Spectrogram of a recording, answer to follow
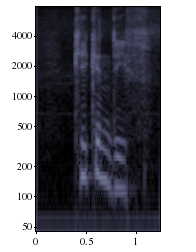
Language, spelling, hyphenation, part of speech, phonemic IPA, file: Dutch, kiekendief, kie‧ken‧dief, noun, /ˈki.kə(n)ˌdif/, Nl-kiekendief.ogg
- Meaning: 1. a harrier, predatory bird of the subfamily Circinae 2. a chicken thief, who steals fowl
